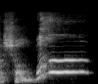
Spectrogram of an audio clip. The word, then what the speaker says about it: Shawon: First name is spelled Shawon. So Siobhan. whenever we bring him up, we always go Shawon.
